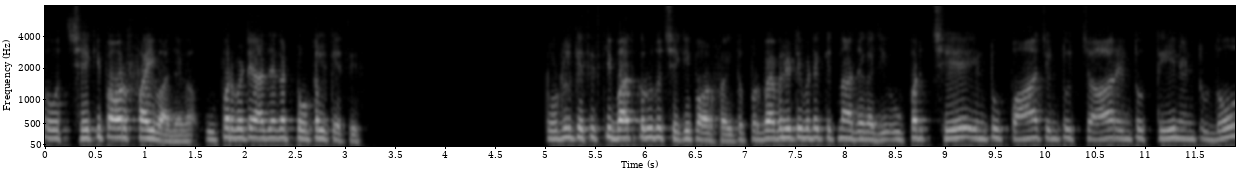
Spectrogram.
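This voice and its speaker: A man's high-pitched voice with a dark, mellow tone and fairly even intonation. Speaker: maths teacher. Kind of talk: online exam-prep lecture. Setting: faulty microphone.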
